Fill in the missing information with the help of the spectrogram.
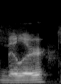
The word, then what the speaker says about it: Millar: I remember reading in a Wizard interview saying that his name was pronounced Miller, despite how it was spelled, but now everyone pronounces it Millar, so I don't even know what to fucking think anymore.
